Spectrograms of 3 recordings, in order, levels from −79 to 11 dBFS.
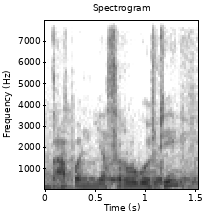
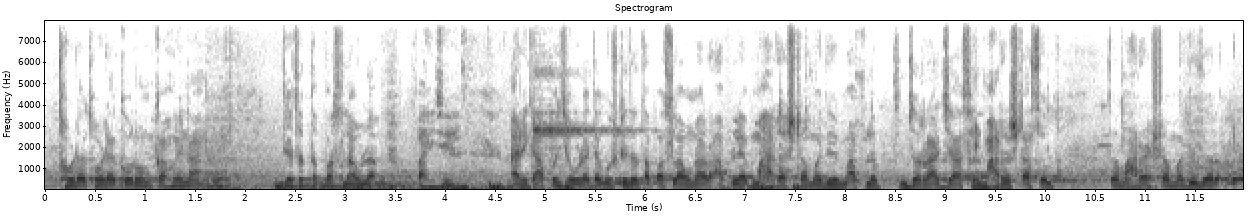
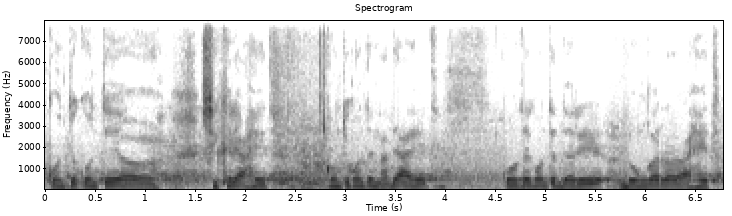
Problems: constant background noise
